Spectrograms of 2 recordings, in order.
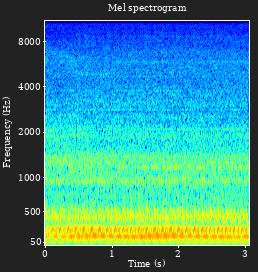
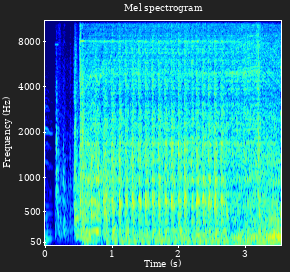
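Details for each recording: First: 1954 Ford F600 cab on 1995 Toyota Coaster bus chassis, idling: one exhaust bank rough and uneven with dropouts versus smooth faster other bank; owner suspects missing cylinder on that bank, planning to check coil packs. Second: Engine after replacing a faulty coil pack with a new one: short crank, catches and settles into a steady, even exhaust beat with no stumble; healthy idle after repair.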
